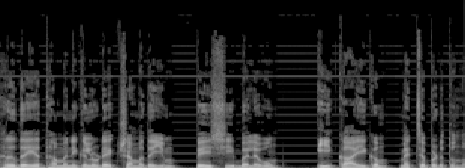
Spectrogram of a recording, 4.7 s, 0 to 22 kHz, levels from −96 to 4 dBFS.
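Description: Throughout the speech runs USB whine. Current drawn by the bus in 1 ms frames leaks into the audio path through power or ground, producing a fixed-pitch tone at 1 kHz and its multiples, loudest at 12 kHz, roughly 40 dB below the speech. On a spectrogram it appears as thin, unbroken horizontal lines.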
